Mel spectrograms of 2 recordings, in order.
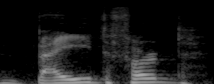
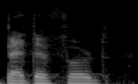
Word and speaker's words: Bideford: the county seat of a town which he pronounces as bideford it's named after the english town which by the way is pronounced biddeford where they had one of the last witch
